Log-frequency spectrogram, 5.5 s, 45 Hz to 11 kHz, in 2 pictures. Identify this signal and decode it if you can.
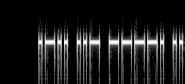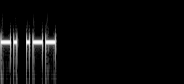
Morse code, heard as a keyed tone, about 25 wpm, 700 Hz. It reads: LU9FW
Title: DXCC-100 Call Signs - 5 Characters - 25wpm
